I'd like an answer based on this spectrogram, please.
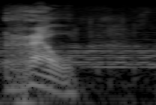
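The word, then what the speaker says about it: réu: It's called reu. R-E-U. But the E's got an accent, so it's eh. It's pronounced eh.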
